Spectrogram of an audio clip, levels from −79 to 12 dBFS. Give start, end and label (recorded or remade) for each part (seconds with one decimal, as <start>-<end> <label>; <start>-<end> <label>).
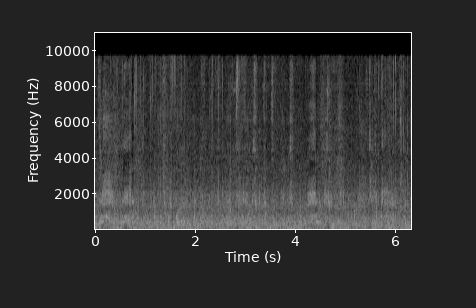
0.0-1.7 recorded; 1.7-5.5 remade; 5.5-6.3 recorded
